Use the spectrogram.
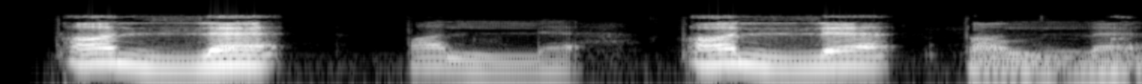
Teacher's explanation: طا مفخم، لا من اسم الموصول مرقق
